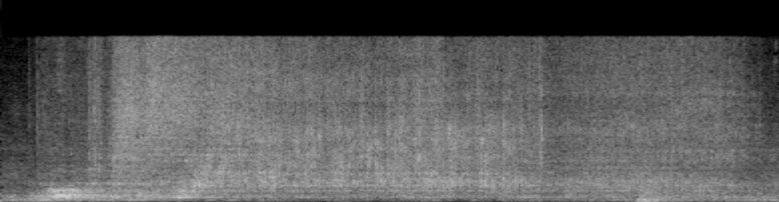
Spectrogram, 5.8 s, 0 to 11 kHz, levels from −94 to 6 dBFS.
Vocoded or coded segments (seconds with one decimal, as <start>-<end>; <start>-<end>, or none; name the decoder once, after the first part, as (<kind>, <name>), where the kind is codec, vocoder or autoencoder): 1.9-3.9 (autoencoder, DAC-VAE)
